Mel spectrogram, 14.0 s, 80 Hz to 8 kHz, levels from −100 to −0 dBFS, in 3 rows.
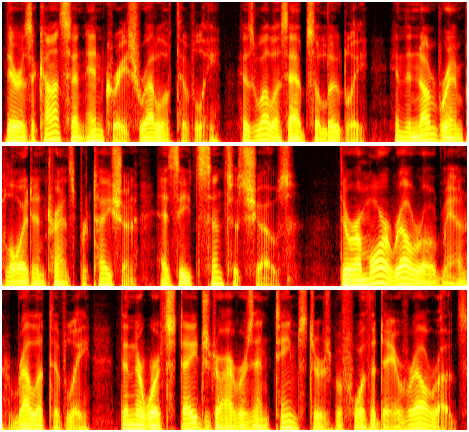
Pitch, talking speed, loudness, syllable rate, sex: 90 Hz, 165 wpm, -19 LUFS, 5.7 syllables/s, male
